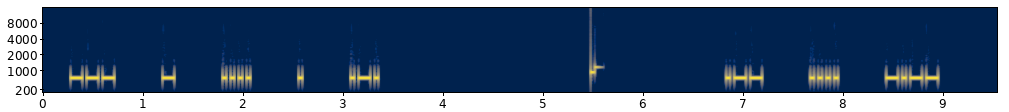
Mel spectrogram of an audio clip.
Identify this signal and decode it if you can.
Morse code, heard as a keyed tone, about 30 wpm, spaced as for 14 wpm, 700 Hz. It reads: OTHER WHY
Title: 4x Character Spacing - Top 200 Words - 30wpm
